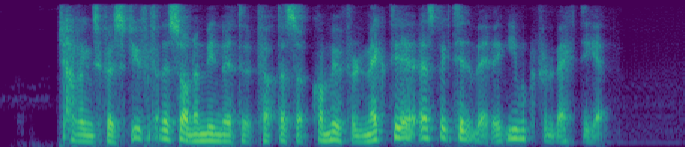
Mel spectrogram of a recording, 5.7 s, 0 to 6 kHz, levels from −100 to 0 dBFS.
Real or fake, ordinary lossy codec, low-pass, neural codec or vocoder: fake; MP3, 48 kbps; 5.4 kHz; codec, 16 kHz in and 24 kHz out, 0.6 kbps, FocalCodec, streaming, 2048 codes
